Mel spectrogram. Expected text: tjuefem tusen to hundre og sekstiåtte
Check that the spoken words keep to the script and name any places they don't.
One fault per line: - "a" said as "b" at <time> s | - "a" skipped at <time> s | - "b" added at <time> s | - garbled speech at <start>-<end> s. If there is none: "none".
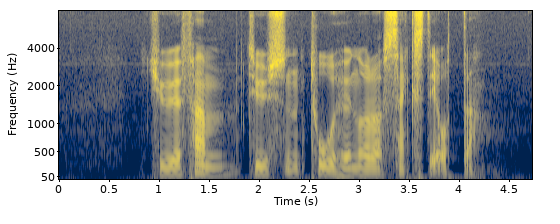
none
